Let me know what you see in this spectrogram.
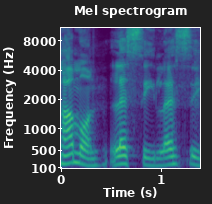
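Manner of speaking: plain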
